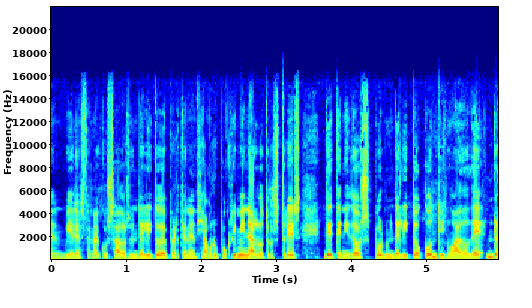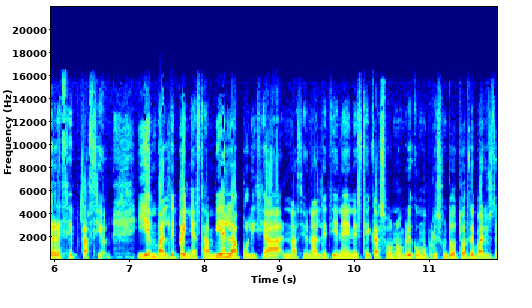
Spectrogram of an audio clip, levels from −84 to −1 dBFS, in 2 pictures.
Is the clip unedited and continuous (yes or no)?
yes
